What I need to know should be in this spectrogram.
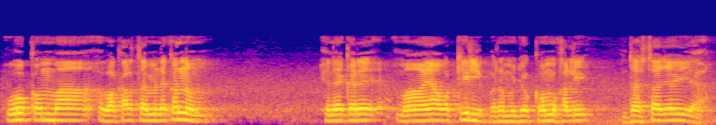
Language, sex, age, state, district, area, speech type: Sindhi, male, 60+, Gujarat, Surat, urban, spontaneous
